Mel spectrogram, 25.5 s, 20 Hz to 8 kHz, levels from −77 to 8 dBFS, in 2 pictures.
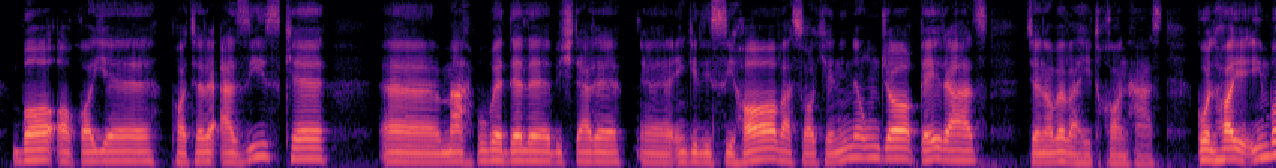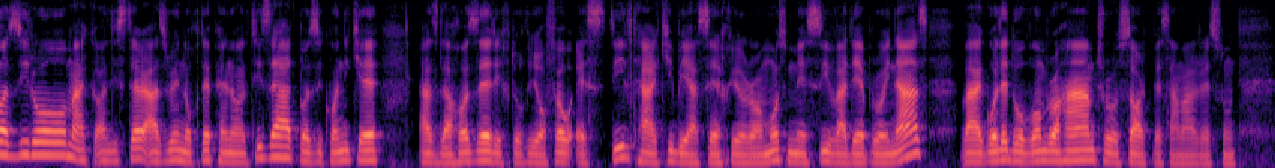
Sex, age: male, 20-39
